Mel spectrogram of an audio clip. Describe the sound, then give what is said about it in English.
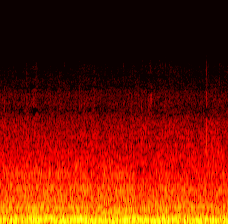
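A steady low rumble fills the space, the muffled drone of road and engine noise from inside a moving car in Spain in the late afternoon, constant and fairly loud with no voices or distinct events. “Now, it's too hot in this car.”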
